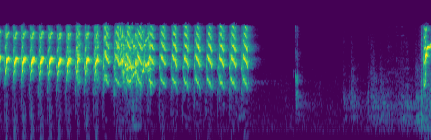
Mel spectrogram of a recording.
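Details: Caged rosy-faced lovebirds by a window, five birds in all, pour out a fast, steady train of buzzy chirps for over two seconds, two birds overlapping midway, then silence and a final squawk.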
